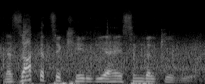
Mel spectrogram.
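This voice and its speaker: Guy calling cricket shot by shot, lively swings in pitch, noisy crowd behind. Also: normal speed. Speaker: cricket commentator. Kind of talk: play-by-play cricket commentary. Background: crowd noise.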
